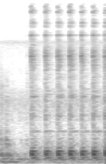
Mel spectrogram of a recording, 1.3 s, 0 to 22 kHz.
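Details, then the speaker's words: Marshall TSL100 tube amp that came in with no sound and a blown HT fuse, powered through a current-limiting bulb: eight sharp ringing knocks as the tubes are tapped ring through the speaker; the power tubes are microphonic and bad. "So you have some very microphonic power tubes, and wow, I just left you guys hanging in a cloudy and hazy vacuum."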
